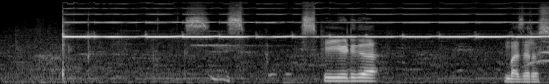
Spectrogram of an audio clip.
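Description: A Honda Activa 3G scooter's turn indicator buzzer beeps with a steady high-pitched electronic tone, with a voice talking over it in places.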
